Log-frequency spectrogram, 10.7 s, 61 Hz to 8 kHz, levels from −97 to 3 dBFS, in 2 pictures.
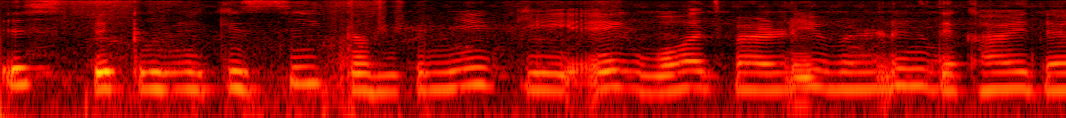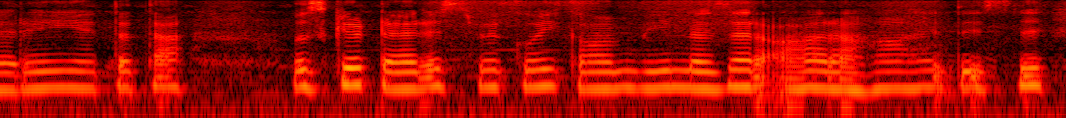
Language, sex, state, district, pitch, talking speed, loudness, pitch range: Hindi, female, Bihar, Purnia, 205 Hz, 145 wpm, -46 LUFS, 195-215 Hz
